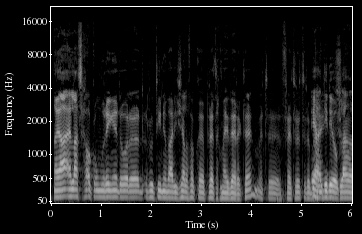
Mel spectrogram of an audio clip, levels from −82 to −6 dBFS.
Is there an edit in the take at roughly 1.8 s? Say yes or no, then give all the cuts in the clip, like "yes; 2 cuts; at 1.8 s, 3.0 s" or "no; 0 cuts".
yes; 1 cut; at 1.8 s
